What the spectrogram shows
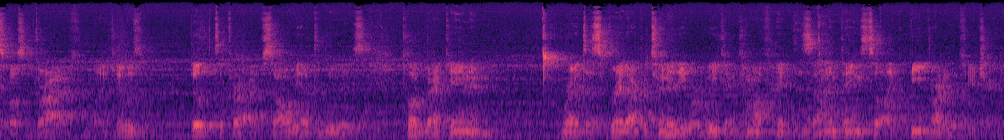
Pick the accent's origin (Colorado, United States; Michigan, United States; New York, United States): Michigan, United States; Pontiac; it's Pontiac because I was born here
